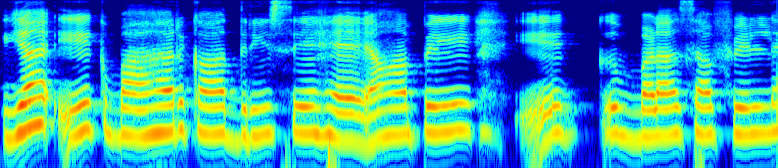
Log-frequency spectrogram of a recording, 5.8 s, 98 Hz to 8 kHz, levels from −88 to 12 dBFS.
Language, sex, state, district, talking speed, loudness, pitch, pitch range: Hindi, female, Jharkhand, Ranchi, 135 wpm, -18 LUFS, 240 Hz, 230-255 Hz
